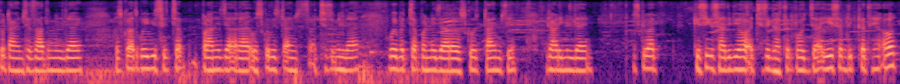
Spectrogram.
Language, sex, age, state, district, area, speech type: Hindi, male, 30-45, Uttar Pradesh, Jaunpur, urban, spontaneous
